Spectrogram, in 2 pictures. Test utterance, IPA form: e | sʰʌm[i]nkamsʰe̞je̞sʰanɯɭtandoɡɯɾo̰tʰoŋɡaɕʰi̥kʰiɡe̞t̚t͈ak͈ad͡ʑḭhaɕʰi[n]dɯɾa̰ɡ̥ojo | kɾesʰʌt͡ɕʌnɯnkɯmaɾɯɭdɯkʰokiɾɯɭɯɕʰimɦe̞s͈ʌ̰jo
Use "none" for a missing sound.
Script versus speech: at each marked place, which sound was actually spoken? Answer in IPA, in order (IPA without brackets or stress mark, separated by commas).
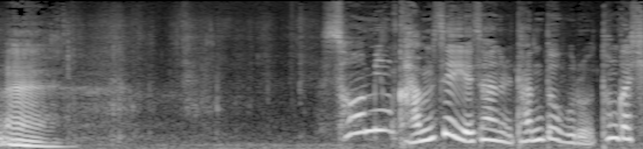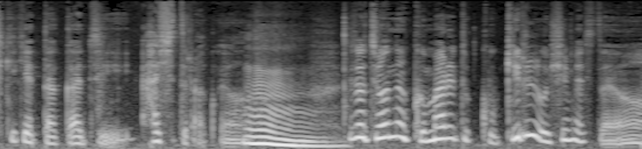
i, none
